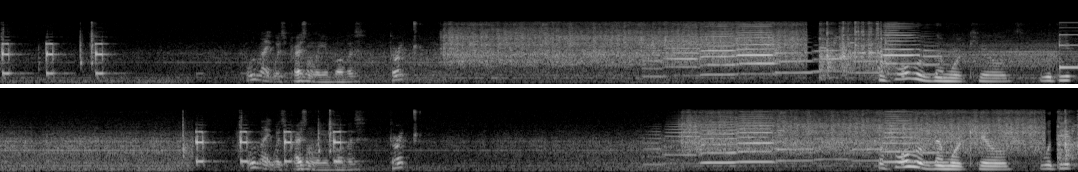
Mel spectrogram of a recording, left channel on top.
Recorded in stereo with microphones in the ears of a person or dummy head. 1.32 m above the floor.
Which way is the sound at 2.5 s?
15° left (ahead or behind).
